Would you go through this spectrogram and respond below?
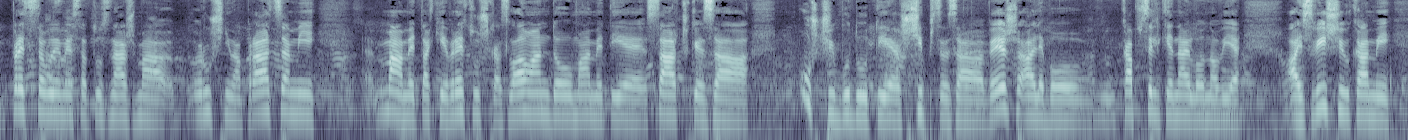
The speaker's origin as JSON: {"language": "Slovak", "town": "Boljevci", "country": "Serbia", "tie": "born or raised there", "moved": "yes", "lives_now": "Padina, Serbia", "said": "som rodáčka z Boľoviec, tam, kde je menej Slovákov"}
